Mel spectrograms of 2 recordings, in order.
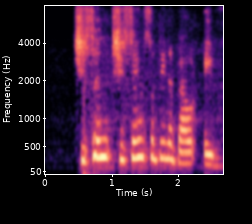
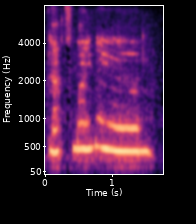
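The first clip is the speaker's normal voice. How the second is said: much higher, very slow, proud wifely voice; wife voiced; much slower than usual. Psychic voices the late wife praising her husband, high and slow. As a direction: stretch it out high and fond. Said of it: "She's like".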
